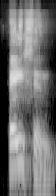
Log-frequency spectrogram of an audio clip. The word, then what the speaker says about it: patient: It's not like patient. You have to say patient. Patient. Patient. Stress on the first syllable.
